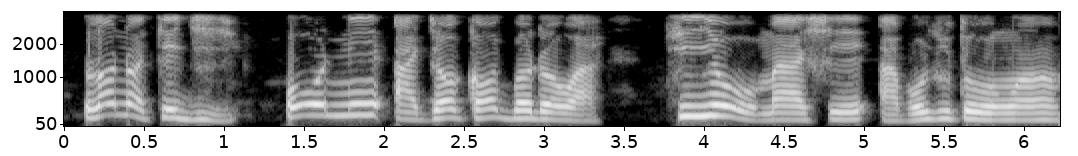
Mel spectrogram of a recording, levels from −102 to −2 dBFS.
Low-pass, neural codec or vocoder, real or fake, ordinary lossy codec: 3.6 kHz; none; real; none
